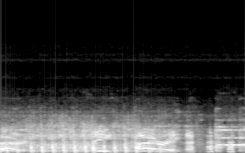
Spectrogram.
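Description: Rapid machine-gun fire sound effect, an even run of fast shots with voices mixed under it, stopping just before the end.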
